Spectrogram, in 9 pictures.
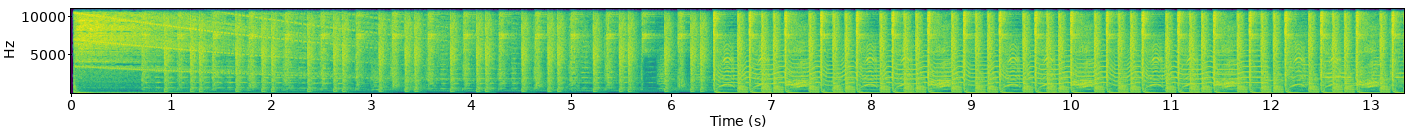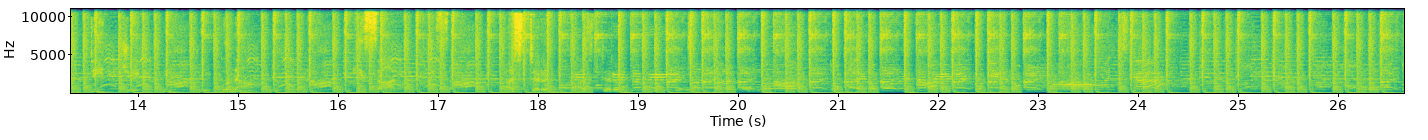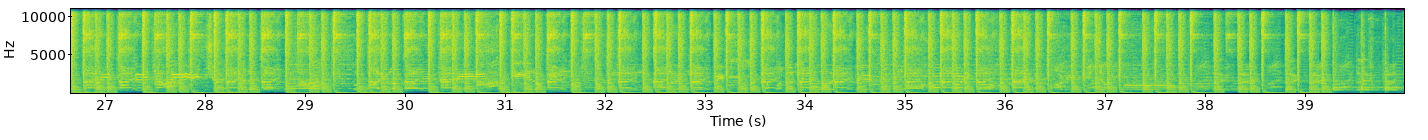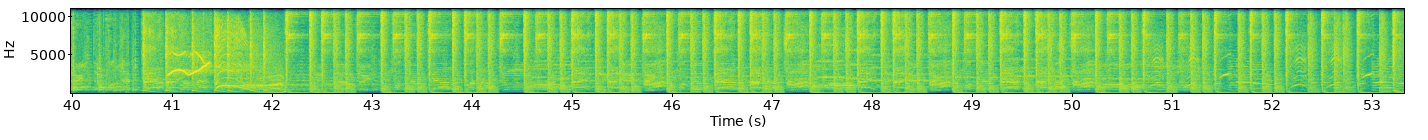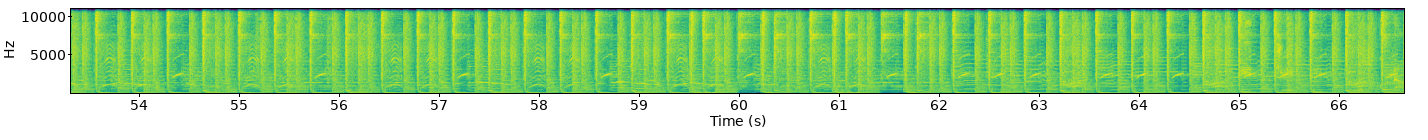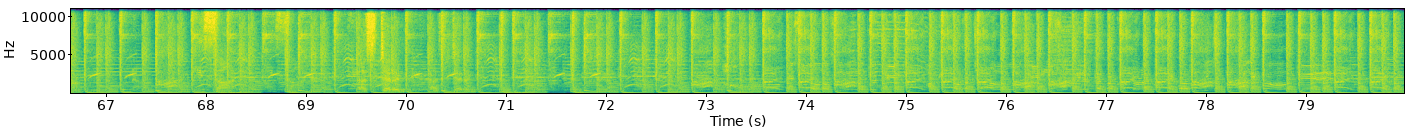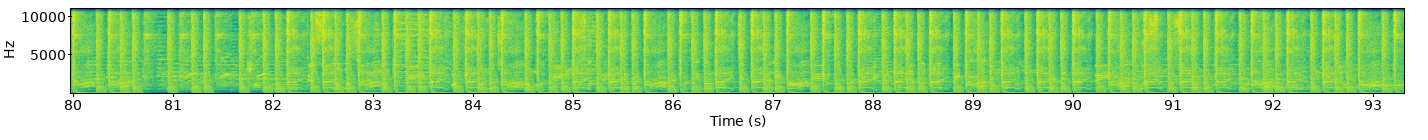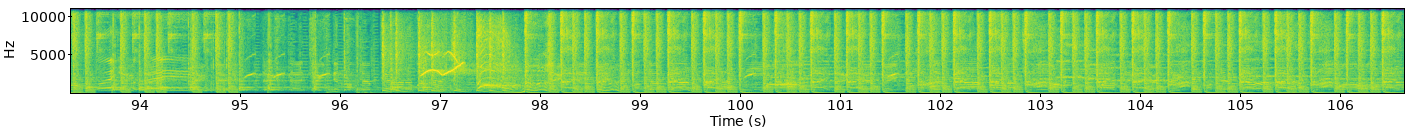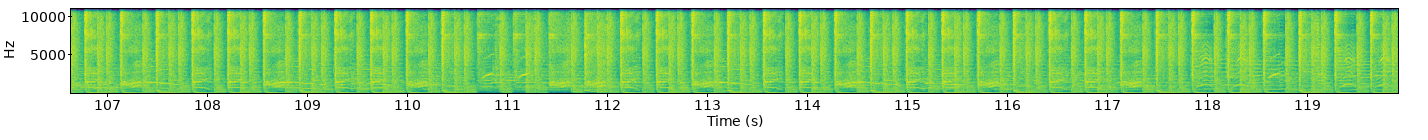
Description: • Category:Odia New Dj Song 2017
